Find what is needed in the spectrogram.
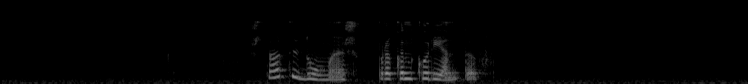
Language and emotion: Russian, neutral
